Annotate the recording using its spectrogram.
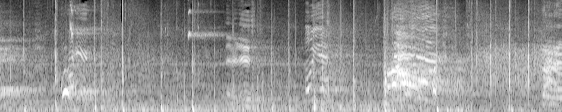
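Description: Basketballs being dribbled on a hardwood court in a large, empty arena: repeated, irregular bouncing thuds. Voices call out in between, loudest about six seconds in.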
